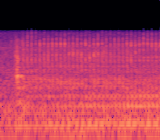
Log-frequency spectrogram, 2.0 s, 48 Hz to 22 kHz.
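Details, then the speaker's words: Grasshopper 721D diesel mower converted from a manual to an electric fuel pump, wired to the fuel shut-off valve's hot side: faint, rapid, even ticking at key-on with the engine off as the pump primes and runs until key-off; normal operation. "you can hear the pump rod when i hit the key watch this right here and the pump still runs until i turn the key off"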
